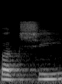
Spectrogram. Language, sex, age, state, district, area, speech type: Hindi, female, 18-30, Madhya Pradesh, Jabalpur, urban, read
